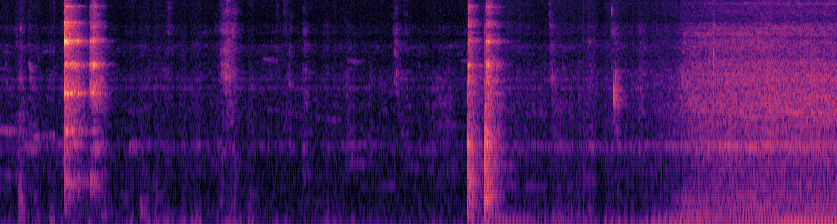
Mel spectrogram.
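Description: Metal spoon and fork clinking against a ceramic soup bowl while eating: a few sharp clinks, the loudest pair about a second in and another pair around six seconds. Near the end a steady rumbling noise swells up and holds.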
